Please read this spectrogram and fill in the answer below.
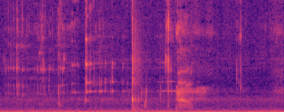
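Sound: sipping whiskey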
